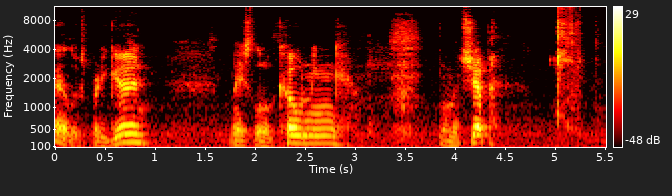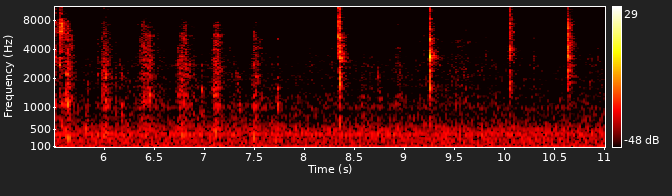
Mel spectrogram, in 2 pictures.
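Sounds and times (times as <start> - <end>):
tortilla chip crunching: 4.9 - 10.8.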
